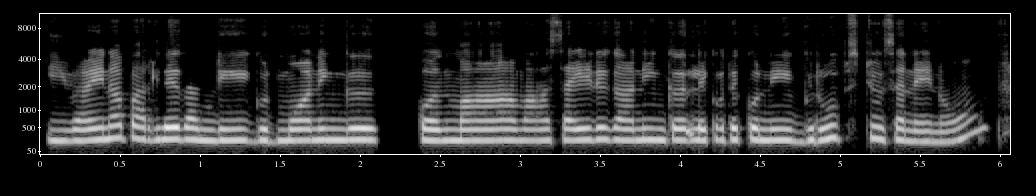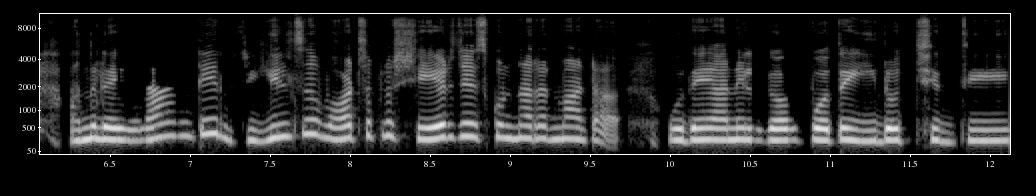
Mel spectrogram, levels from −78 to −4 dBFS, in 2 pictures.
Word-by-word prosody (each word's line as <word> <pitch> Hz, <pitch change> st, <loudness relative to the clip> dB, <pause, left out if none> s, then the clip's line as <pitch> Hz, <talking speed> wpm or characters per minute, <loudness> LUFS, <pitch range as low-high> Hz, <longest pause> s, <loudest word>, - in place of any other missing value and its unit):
ఇవైనా 230 Hz, +4 st, +2 dB
పర్లేదండి. 245 Hz, -2 st, +3 dB, 0.2 s
Good 225 Hz, -1 st, -1 dB
morning 235 Hz, +1 st, +3 dB, 0.4 s
కొ 230 Hz, -, +4 dB, 0.2 s
మా 225 Hz, -, +2 dB, 0.3 s
మా 225 Hz, -, -2 dB
సైడ్ 235 Hz, +1 st, +1 dB
గాని 230 Hz, 0 st, 0 dB
ఇంక 235 Hz, +1 st, 0 dB
లేకపోతే 240 Hz, +1 st, +1 dB
కొన్ని 230 Hz, -1 st, +3 dB, 0.2 s
గ్రూప్స్ 250 Hz, +3 st, -1 dB
చూసా 245 Hz, -3 st, -1 dB
నేను. 205 Hz, 0 st, -4 dB, 0.6 s
అందులో 255 Hz, +3 st, +3 dB, 0.2 s
ఎలా 240 Hz, +4 st, -2 dB
అంటే 315 Hz, +3 st, -5 dB, 0.2 s
రీల్స్, 280 Hz, +9 st, -2 dB
వాట్సాప్‌లో 295 Hz, +5 st, -3 dB
షేర్ 260 Hz, +3 st, +3 dB
చేసుకుంటున్నారు 275 Hz, -2 st, -2 dB
అన్నమాట. 250 Hz, -2 st, -4 dB, 0.5 s
ఉదయాన్నే 240 Hz, +1 st, +2 dB
లేగపోతే 230 Hz, +1 st, +2 dB
ఇదోచ్చిద్ది, 225 Hz, -1 st, -1 dB
240 Hz, 130 wpm, -21 LUFS, 230-255 Hz, 0.6 s, కొ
